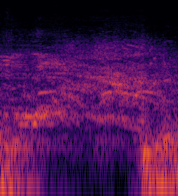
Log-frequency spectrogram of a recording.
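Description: Dancehall music playing loud through a DJ sound system, with a crowd shouting over it.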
